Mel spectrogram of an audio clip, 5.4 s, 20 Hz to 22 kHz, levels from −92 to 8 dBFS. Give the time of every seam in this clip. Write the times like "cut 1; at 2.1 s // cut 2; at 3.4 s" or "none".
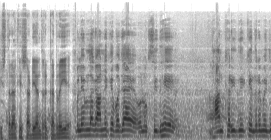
cut 1; at 1.5 s

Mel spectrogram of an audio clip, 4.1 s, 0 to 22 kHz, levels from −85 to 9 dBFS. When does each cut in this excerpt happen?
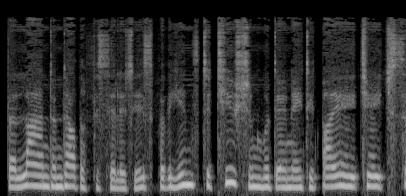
cut 1; at 1.7 s

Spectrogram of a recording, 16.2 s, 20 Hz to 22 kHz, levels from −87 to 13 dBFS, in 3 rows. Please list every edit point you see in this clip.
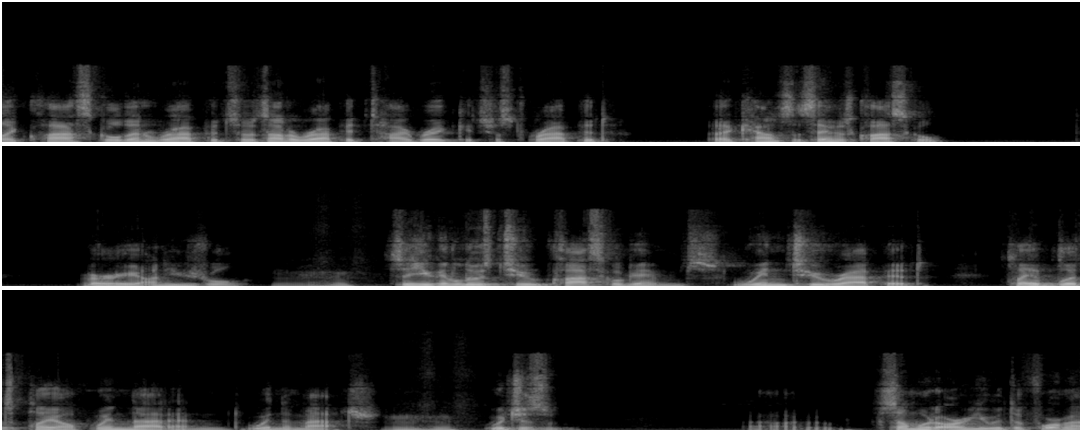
none

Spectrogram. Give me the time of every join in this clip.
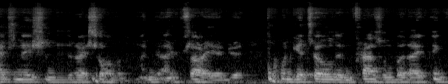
none

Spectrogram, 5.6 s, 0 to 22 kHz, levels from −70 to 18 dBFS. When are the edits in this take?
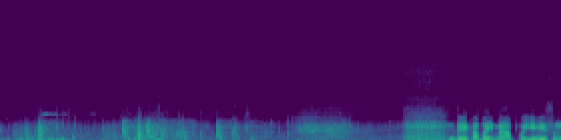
none

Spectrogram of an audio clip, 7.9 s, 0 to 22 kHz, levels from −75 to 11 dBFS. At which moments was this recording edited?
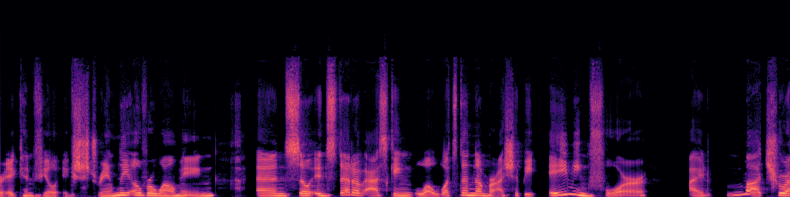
cut 1; at 2.3 s

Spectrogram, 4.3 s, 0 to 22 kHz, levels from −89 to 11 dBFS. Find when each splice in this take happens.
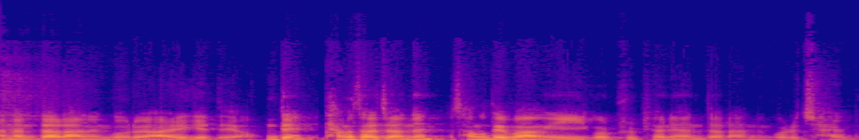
none

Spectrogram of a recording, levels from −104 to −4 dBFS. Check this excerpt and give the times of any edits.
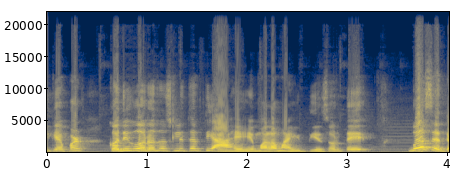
none

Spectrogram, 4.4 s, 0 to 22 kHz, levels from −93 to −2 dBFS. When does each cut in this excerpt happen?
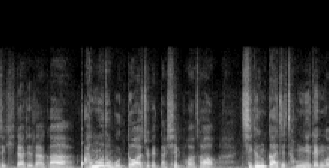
cut 1; at 1.0 s

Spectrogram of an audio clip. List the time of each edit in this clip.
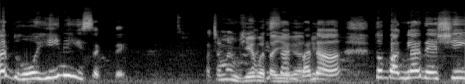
cut 1; at 2.9 s

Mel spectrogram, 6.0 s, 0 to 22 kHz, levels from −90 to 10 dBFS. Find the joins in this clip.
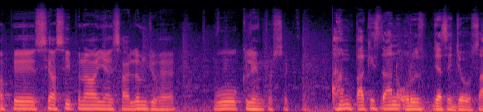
cut 1; at 4.1 s

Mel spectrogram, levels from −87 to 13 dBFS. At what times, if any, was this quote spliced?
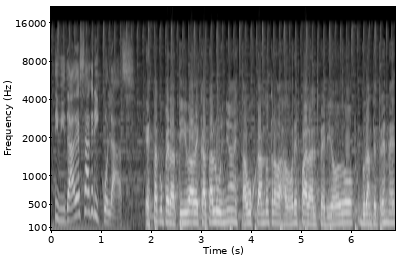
cut 1; at 1.8 s

